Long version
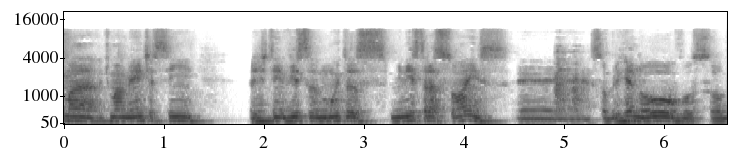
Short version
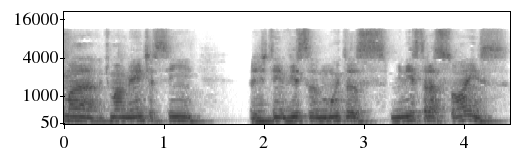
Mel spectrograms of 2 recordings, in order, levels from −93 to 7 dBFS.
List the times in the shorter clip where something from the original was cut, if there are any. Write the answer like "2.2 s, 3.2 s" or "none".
none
